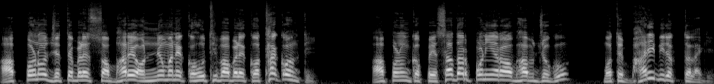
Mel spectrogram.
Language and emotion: Odia, angry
